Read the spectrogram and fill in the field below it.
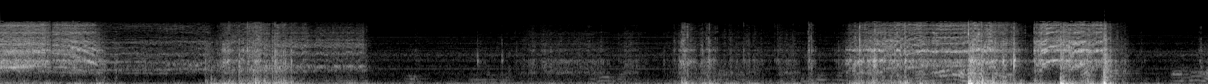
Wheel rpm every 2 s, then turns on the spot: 80, 0, 20, 20, 130, 80.
0-2 4-8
